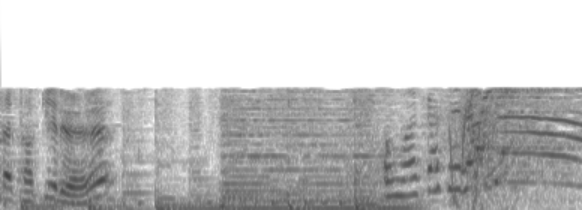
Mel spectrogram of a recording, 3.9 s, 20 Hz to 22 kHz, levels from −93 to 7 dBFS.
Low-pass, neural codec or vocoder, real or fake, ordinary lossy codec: 7.2 kHz; none; real; AAC, 16 kbps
